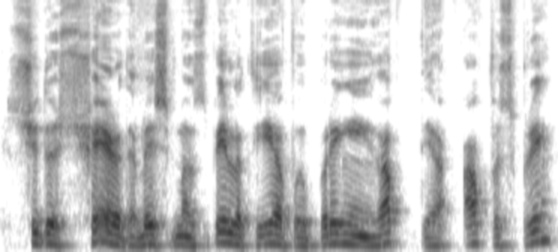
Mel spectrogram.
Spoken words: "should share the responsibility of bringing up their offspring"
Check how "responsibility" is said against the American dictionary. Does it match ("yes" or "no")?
no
